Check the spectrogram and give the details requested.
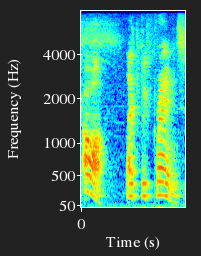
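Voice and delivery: put-on sweet, high, sing-song friendly voice. Acting out the second of three faces, the friendly one: put-on friendly smiling voice. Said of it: "big smile".

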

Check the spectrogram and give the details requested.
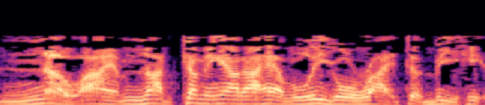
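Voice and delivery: slow demonic voice, woman speaking in man's voice. Retelling an exorcism, the possessed woman answers the speaker: demon speaking in a man's voice. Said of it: "this woman's voice totally changed".

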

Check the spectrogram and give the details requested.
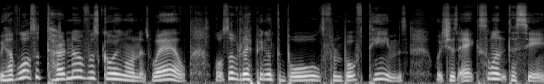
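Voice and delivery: put-on Scottish accent, sports commentator style. Giving match commentary on Scotland, the speaker uses a put-on Scottish accent. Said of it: "so I retire the Scottish accent for now".

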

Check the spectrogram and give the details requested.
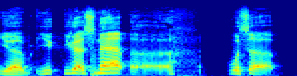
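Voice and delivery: put-on young guy voice. Acting out how people now react to a guy in his hometown, young guy voice. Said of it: "that was my young guy voice".

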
